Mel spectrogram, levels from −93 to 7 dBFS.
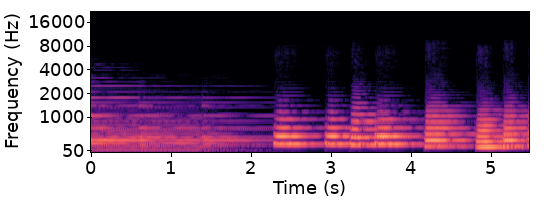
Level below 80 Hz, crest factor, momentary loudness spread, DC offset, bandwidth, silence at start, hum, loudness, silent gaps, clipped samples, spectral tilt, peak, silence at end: -60 dBFS; 16 dB; 16 LU; under 0.1%; 3.3 kHz; 0 s; none; -22 LUFS; none; under 0.1%; -12 dB/octave; -6 dBFS; 0 s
